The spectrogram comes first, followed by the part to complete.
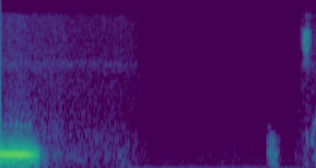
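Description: A short pitched tone held at one steady pitch, cutting off suddenly about a quarter of a second in; near silence follows.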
